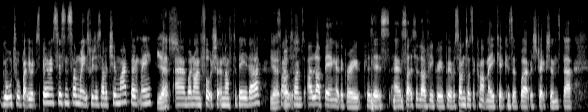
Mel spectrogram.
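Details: Adult woman speaking, possibly with a brief reply from another voice; normal fluent speech.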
